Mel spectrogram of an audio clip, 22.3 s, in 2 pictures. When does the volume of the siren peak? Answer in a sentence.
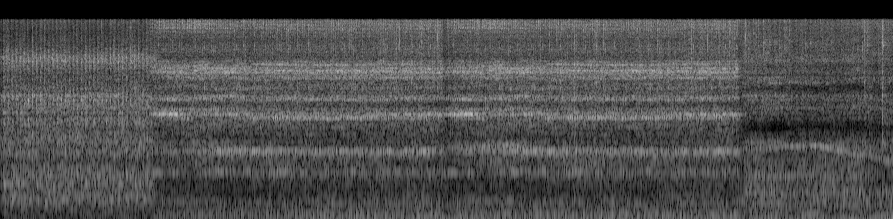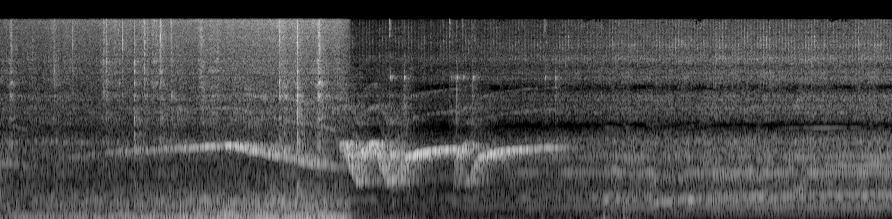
The loudest moment of the siren is at 16 seconds.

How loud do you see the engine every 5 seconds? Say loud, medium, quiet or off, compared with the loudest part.
loud, loud, medium, medium, loud.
